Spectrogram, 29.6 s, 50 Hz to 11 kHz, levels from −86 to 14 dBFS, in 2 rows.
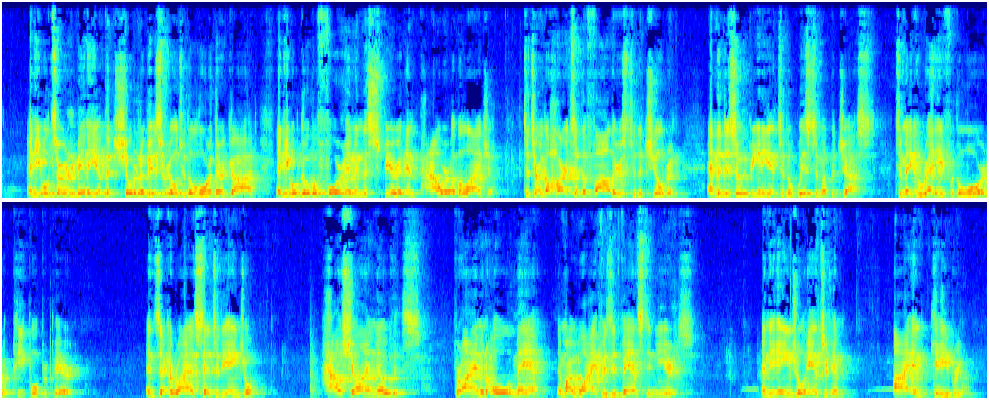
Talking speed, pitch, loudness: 180 wpm, 210 Hz, -17 LUFS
